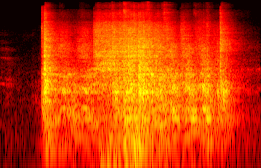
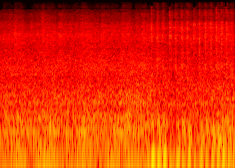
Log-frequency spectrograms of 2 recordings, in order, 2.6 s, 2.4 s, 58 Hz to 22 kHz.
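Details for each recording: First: Caterham Super Seven 1600GT Sprint, 1.6-litre carburettor engine with bare mufflers, cold weather start without a choke: cranks, catches roughly and dies, second try runs ragged with uneven revs needing throttle; hard cold start. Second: Caterham Super Seven 1600GT Sprint, 1.6-litre, 27 years old, with silencers fitted in its bare mufflers, idling steadily with a smooth low rumble and the radiator fan whooshing constantly; normal idle with radiator fan running.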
